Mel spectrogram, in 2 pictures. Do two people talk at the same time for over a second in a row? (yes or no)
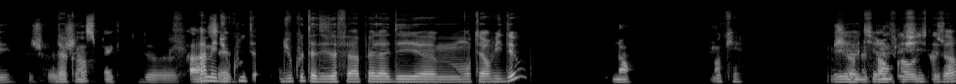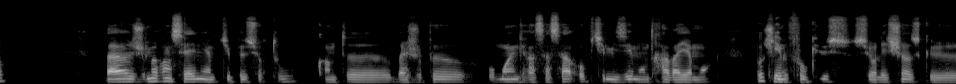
yes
